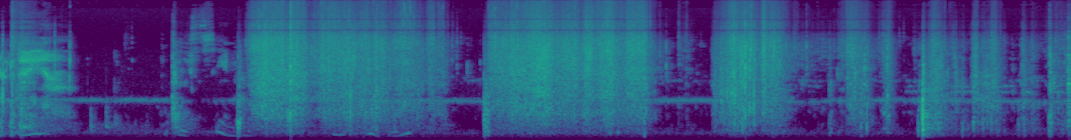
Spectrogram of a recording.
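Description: Plastic trash bags and plastic wrap crinkling and rustling in bursts of a few seconds as they are pushed aside and rummaged through, with a sharp knock near the end.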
